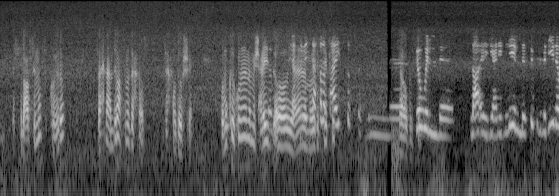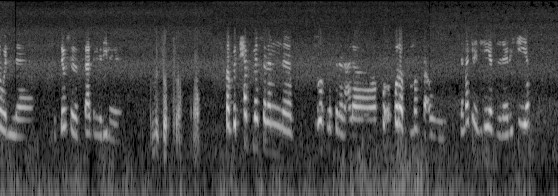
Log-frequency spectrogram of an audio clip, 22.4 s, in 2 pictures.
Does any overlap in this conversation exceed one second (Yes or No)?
Yes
